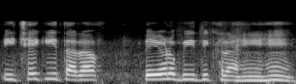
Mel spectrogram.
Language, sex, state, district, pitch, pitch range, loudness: Hindi, female, Madhya Pradesh, Bhopal, 225 Hz, 205-235 Hz, -12 LUFS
